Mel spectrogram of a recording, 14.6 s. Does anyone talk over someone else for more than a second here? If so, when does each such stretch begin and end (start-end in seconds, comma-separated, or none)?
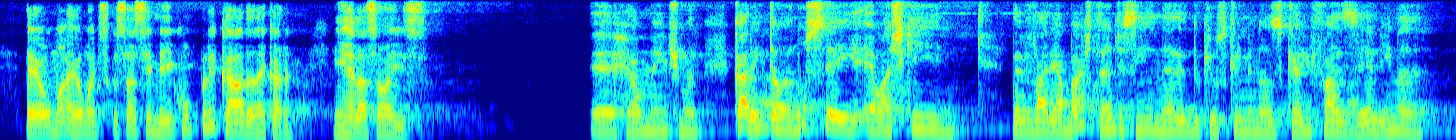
none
